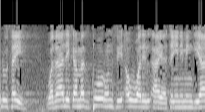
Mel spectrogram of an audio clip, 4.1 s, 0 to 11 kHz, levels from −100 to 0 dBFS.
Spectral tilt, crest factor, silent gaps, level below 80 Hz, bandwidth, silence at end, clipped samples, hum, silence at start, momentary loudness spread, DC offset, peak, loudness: -7.5 dB/octave; 14 dB; none; -46 dBFS; 5.2 kHz; 0 s; under 0.1%; none; 0 s; 5 LU; under 0.1%; 0 dBFS; -13 LUFS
